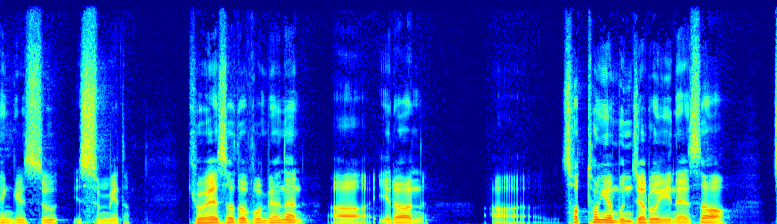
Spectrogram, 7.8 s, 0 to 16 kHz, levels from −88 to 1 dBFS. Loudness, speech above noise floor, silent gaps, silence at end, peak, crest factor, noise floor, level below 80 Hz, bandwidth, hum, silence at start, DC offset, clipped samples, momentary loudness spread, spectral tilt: -22 LUFS; 46 dB; none; 0.5 s; -2 dBFS; 22 dB; -68 dBFS; -56 dBFS; 16 kHz; none; 0 s; under 0.1%; under 0.1%; 13 LU; -4.5 dB/octave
